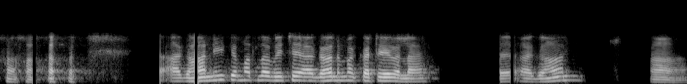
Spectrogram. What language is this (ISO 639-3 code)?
mai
